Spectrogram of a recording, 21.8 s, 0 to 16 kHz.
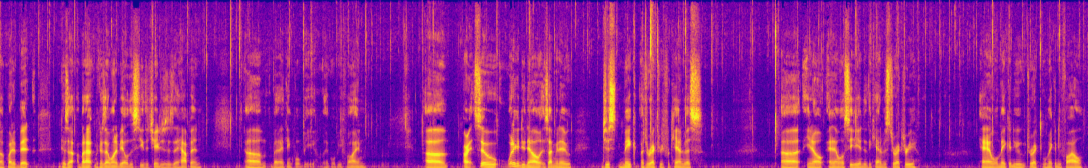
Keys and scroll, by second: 2.8 super+Tab, 5.4 super+Tab, 12.5-21.7 typing, 15.7 Return.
